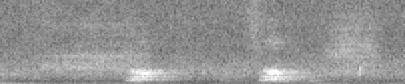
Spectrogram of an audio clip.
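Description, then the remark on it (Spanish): A dog whimpers softly twice, two short, high, tonal whines about half a second apart, quiet, with faint background noise and no talking. “mira, hasta el perro está llorando, güey.”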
